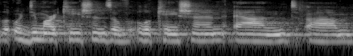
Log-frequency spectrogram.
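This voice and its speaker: A Russian accent with audible room echo. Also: woman. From former Soviet Union. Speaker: painter. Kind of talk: public artist conversation. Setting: gallery with audience. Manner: halting, many fillers.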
